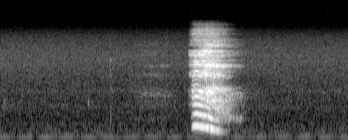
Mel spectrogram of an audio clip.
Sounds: Sigh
